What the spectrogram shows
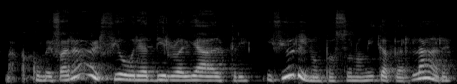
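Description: A woman's voice: mid-range voice, lively intonation, moderate pace, dark tone, natural voice. A woman voicing a curious, eager little girl who keeps asking questions in a storybook reading. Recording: roomy echo.

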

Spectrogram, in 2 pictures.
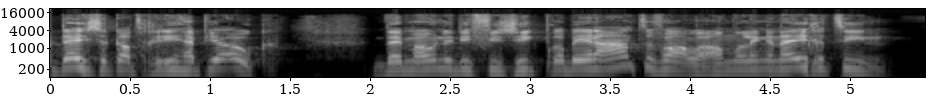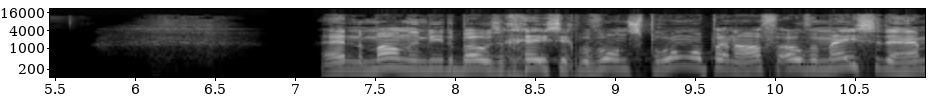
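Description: A man preaching in a casual, storytelling way, with a bright, forceful tone and a somewhat high voice. He keeps things lively and funny, full of little asides as he teaches his listeners. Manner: lively and humorous, often chuckling and using fillers like "weet je". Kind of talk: informal sermon with anecdotes.

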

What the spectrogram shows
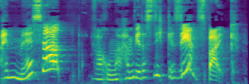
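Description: A woman's voice: high voice, full character voice. A woman voicing a brash male crow who stammers and talks in a hurry. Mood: hasty. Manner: stammering, hurried, excitable. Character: brash, flustered male crow, bird-like trickster.

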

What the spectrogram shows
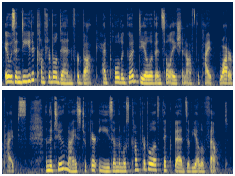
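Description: A woman's voice: lowish voice, a little fast, creaky, warm tone. A woman narrating a children's storybook steadily. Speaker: audiobook narrator.

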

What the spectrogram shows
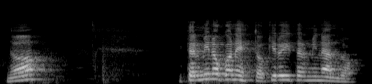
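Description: High-voiced pastor, echoey room. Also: male voice, expressive, normal speed, a bit bright, dull audio. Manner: earnest, checks in with the congregation by asking "right?" again and again. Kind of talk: sermon.

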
